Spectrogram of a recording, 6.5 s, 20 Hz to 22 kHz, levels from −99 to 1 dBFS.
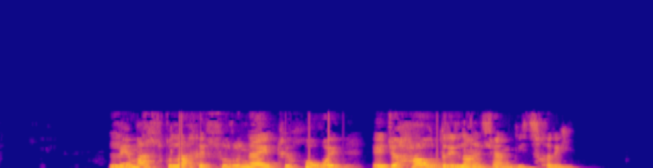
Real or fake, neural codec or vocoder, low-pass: real; none; 7.2 kHz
